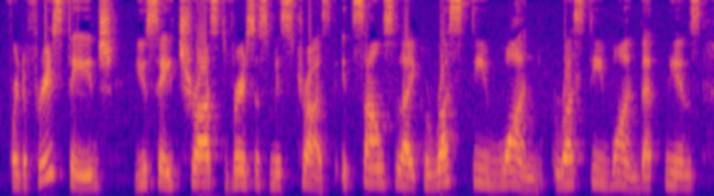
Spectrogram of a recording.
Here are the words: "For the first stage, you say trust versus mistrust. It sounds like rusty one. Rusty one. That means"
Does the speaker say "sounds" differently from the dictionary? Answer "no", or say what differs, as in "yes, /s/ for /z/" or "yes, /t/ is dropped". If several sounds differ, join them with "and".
yes, /s/ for /z/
